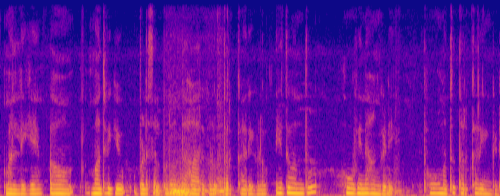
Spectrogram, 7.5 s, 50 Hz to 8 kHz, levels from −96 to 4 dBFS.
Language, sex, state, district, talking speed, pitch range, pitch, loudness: Kannada, female, Karnataka, Mysore, 40 wpm, 170-185 Hz, 180 Hz, -17 LUFS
